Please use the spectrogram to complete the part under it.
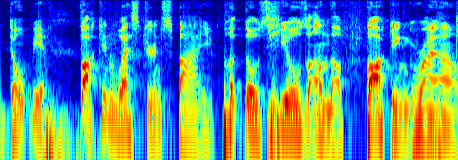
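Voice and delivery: hammed-up commanding shout; loud mock order. Mock-stern squatting orders.

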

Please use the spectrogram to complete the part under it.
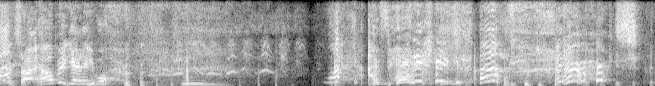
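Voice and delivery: high, strained laughing through pain. Real, not acted. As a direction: laugh in panic while it burns. In pain from spicy food.

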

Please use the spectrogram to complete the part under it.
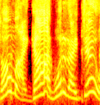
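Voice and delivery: high, loud dismay; shocked Chaykin. Retold or imitated. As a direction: gasp it out, stunned and guilty.

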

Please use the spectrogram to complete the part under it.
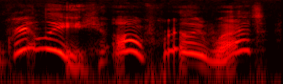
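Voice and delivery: hammed-up surprise, pitched high; mock disbelief.

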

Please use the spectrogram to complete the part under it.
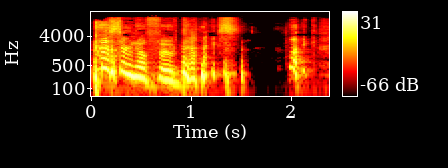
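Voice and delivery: high, laughing questions at the rats; laughing mock outrage. Real, not acted. Incredulous mock scolding of characters.

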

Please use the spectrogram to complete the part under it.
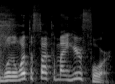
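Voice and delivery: quick, high-pitched retold exasperation; exasperated challenge, rising in pitch; pissed off. Contractor questioning his own role to electricians, pissed off. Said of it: "now I'm getting pissed off".

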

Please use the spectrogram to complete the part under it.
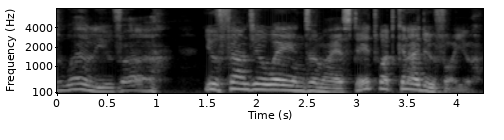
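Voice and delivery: a hint of a regal old gentleman; lightly voiced rich old patriarch. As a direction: lightly play a wealthy host, softly.

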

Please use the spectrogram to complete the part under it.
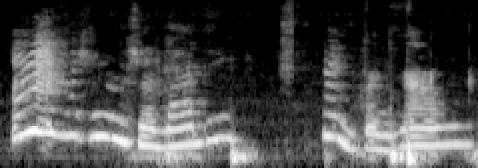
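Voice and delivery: high, soft cooing. Real, not acted. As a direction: coo at the kitty. Talking to the cat.

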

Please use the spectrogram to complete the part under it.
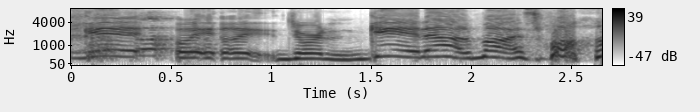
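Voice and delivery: put-on playful, overdone Shrek-style Scottish accent; mock Shrek Scottish accent. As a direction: imitate a friend's bad Scottish Shrek. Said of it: "Wait, is that his Scottish accent?".

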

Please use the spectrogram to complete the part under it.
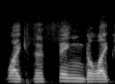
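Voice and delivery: normal talking voice

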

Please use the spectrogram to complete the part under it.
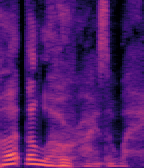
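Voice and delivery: breathy whispered plea; whispering. Real, not acted. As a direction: whisper it urgently.

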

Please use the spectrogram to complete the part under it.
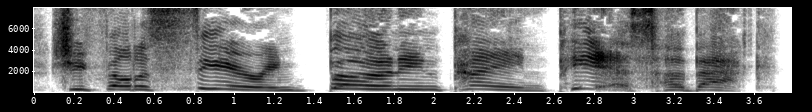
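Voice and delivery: high, stretched-out storytelling; dramatic agony. A narrator's reading. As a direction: draw out every painful word. Narrator dramatizes the searing sting.

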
